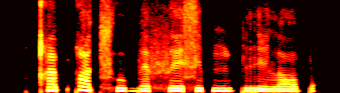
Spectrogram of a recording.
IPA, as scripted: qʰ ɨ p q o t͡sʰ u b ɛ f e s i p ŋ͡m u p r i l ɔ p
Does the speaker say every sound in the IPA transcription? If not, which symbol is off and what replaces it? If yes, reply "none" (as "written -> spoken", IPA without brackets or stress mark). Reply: none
